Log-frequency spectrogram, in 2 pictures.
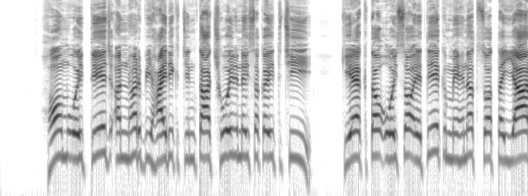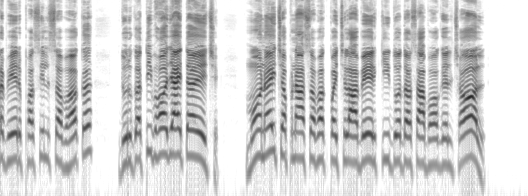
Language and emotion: Maithili, fearful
